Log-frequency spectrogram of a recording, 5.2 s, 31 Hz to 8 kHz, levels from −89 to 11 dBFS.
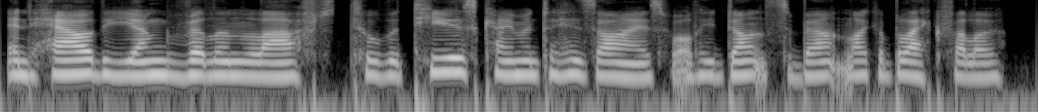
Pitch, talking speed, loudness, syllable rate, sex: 190 Hz, 230 wpm, -19 LUFS, 5.7 syllables/s, female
